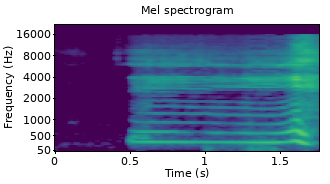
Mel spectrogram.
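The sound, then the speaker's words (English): A person lets out a long voiced yawn, a steady moaning tone held for about a second that swells, bends upward in pitch, then trails off into a breathy exhale, yawning while cold under an electric blanket. “I cannot stop yawning.”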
